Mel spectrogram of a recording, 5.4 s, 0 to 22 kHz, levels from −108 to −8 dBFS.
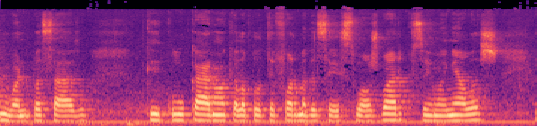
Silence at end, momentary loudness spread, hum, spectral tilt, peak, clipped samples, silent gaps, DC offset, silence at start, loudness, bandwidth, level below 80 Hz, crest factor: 0 s; 13 LU; none; -5 dB/octave; -6 dBFS; under 0.1%; none; under 0.1%; 0 s; -20 LUFS; 18 kHz; -50 dBFS; 14 dB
